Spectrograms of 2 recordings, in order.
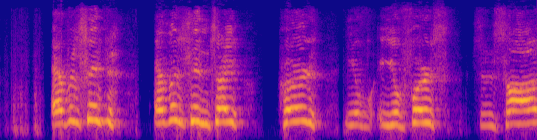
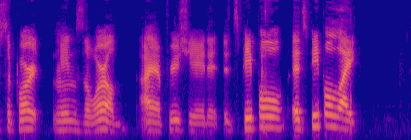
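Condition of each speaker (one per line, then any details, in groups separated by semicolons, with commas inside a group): Cerebral palsy; uses wheelchair
No condition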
